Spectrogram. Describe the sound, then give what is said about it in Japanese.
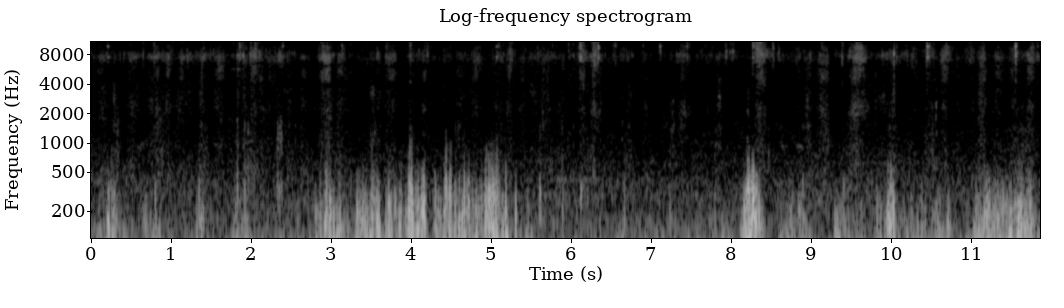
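Footsteps walking through a quiet residential street: a run of soft, muffled thuds that keeps up a steady walking rhythm throughout, faint and low, with little other sound. “完全に静かな住宅街をね、こう、歩いております。”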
